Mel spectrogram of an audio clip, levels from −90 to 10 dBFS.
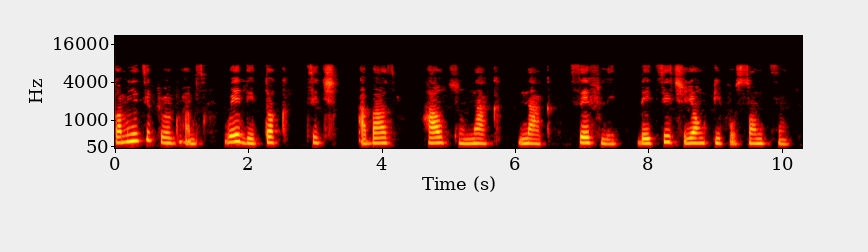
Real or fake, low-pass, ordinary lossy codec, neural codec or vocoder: real; none; none; none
